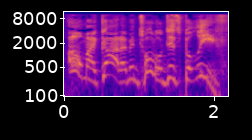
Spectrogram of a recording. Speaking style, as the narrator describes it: he bellowed

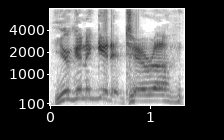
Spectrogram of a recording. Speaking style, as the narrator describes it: I grumbled

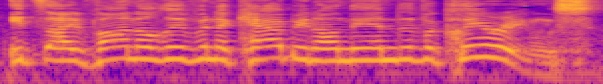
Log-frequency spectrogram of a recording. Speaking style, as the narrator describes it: Marissa exclaimed happily

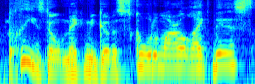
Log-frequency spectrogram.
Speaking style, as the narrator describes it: I pleaded

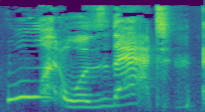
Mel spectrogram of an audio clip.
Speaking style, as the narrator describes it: Evan cried

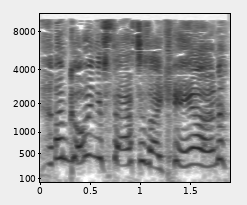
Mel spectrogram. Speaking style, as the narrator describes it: I screamed

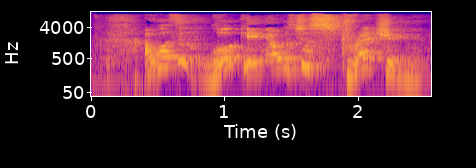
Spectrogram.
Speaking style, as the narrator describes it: I shouted back

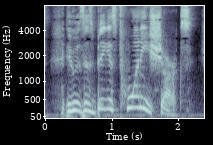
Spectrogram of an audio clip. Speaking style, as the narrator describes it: Sheena exclaimed

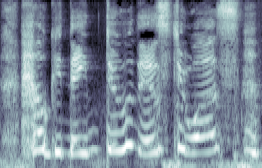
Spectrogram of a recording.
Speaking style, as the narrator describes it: I wailed

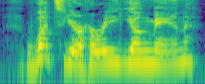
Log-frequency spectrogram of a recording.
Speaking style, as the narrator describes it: she snapped

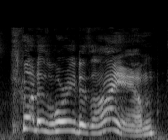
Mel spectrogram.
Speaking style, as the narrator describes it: Eddie exclaimed like a little bitch

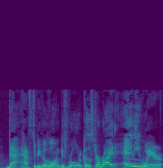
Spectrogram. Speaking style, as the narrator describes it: I exclaimed

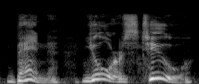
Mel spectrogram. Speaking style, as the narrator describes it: cried

